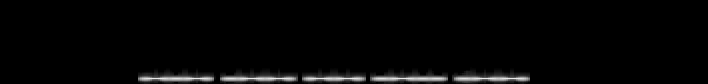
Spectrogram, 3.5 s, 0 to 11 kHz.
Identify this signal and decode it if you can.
Morse code, heard as a keyed tone, about 36 wpm, 690 Hz. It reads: KWMLW
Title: Code Groups - 5 Letters - 35wpm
